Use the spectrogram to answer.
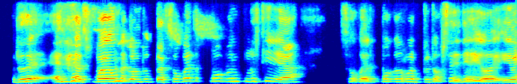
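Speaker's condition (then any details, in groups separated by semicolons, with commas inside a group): Ataxic cerebral palsy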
